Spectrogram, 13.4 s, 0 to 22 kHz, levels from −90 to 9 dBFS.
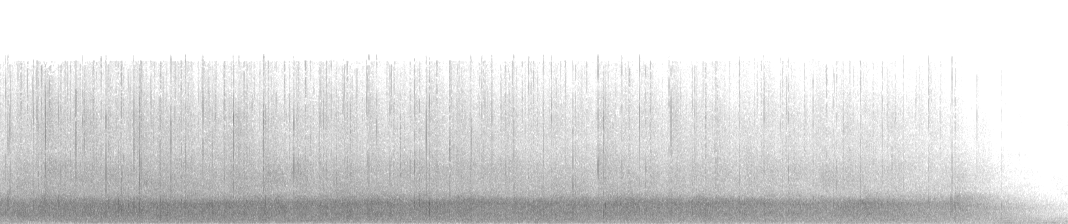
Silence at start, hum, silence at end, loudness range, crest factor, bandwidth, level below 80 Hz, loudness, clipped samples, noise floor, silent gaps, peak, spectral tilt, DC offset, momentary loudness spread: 0 s; none; 0.15 s; 6 LU; 24 dB; 16.5 kHz; -72 dBFS; -35 LUFS; under 0.1%; -60 dBFS; none; -12 dBFS; -1.5 dB/octave; under 0.1%; 9 LU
